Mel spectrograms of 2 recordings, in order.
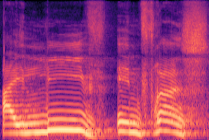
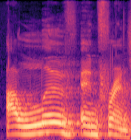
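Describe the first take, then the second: First: The vowel in live sounds like a French i. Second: The vowel in live is a short English i. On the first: The speaker calls it wrong. "Ce n'est pas I live in France" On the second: The speaker calls it right. "non, I live"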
